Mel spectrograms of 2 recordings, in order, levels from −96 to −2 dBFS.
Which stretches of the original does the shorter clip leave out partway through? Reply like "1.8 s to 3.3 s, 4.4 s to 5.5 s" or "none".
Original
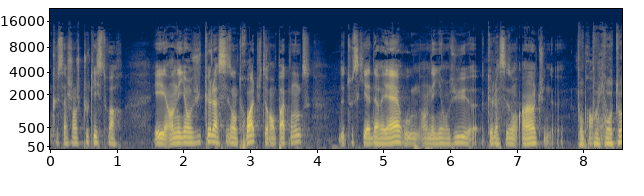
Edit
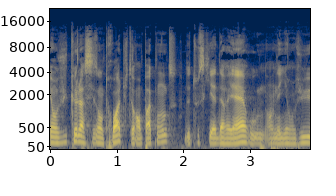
4.0 s to 4.3 s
